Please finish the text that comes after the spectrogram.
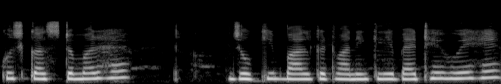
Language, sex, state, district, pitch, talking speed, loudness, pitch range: Hindi, female, Bihar, Jamui, 260 Hz, 145 wpm, -18 LUFS, 245-285 Hz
